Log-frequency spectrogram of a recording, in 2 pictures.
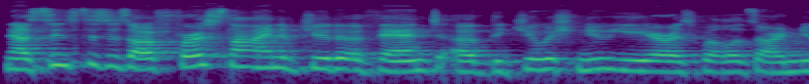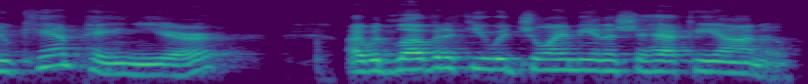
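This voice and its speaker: A woman's voice: mid-range voice, fairly quick, darkish tone. A middle-aged woman hosting an event, reading formal prepared welcome remarks over a video call. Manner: formal, reads a scripted welcome. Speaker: event co-chair and host. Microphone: video call mic.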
